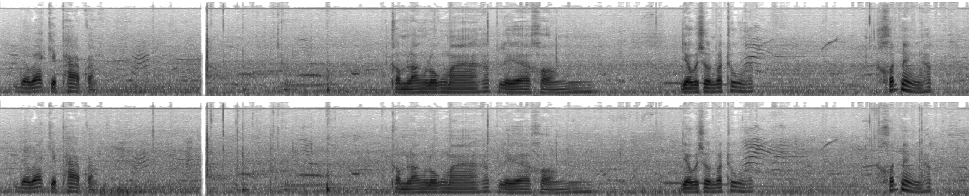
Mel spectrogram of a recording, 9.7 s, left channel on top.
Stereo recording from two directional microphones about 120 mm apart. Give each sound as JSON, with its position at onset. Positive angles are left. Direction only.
{"t": 0.3, "sound": "speech", "side_deg": 10}
{"t": 3.8, "sound": "speech", "side_deg": 15}
{"t": 6.7, "sound": "speech", "side_deg": 20}
{"t": 8.8, "sound": "speech", "side_deg": 20}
